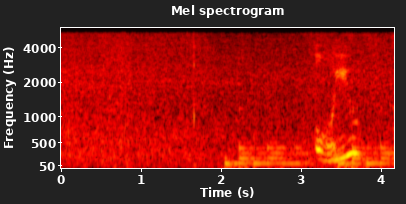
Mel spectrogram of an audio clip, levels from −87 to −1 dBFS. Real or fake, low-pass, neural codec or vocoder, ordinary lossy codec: fake; 5.4 kHz; vocoder, 22.05 kHz, 80 mel bands, WaveNeXt; none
